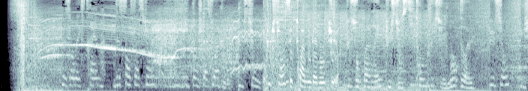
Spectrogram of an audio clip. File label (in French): Voix Pour Publicité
